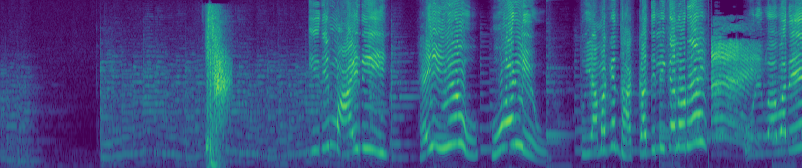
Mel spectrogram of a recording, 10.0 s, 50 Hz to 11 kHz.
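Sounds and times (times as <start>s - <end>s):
light background music: 0.0s - 10.0s
cartoon whack sound effect: 2.6s - 3.0s.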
